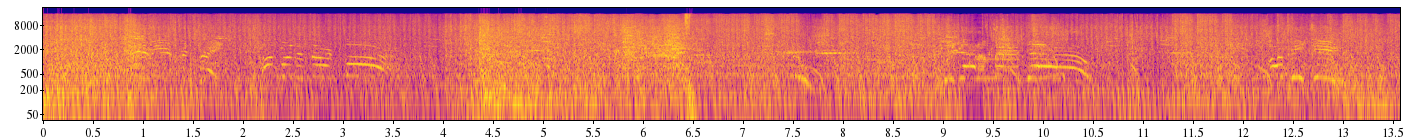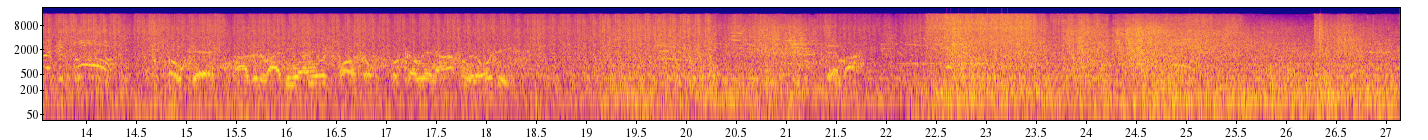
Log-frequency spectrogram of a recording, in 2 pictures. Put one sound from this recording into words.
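Gunfire crackles in bursts amid heavy battle noise.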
